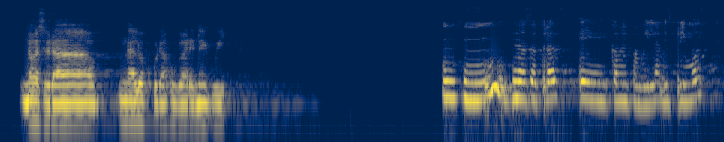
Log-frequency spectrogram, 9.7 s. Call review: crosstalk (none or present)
none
